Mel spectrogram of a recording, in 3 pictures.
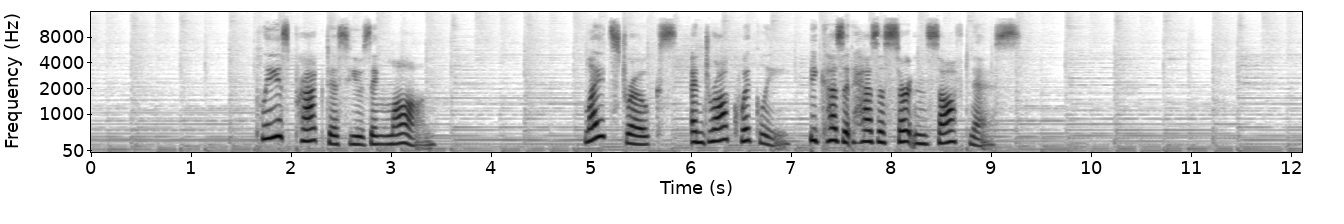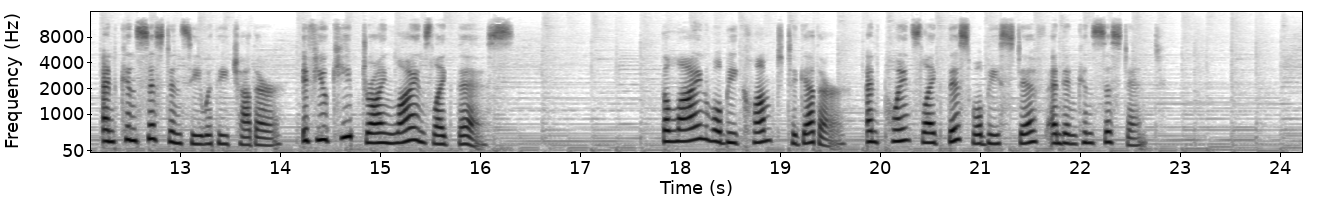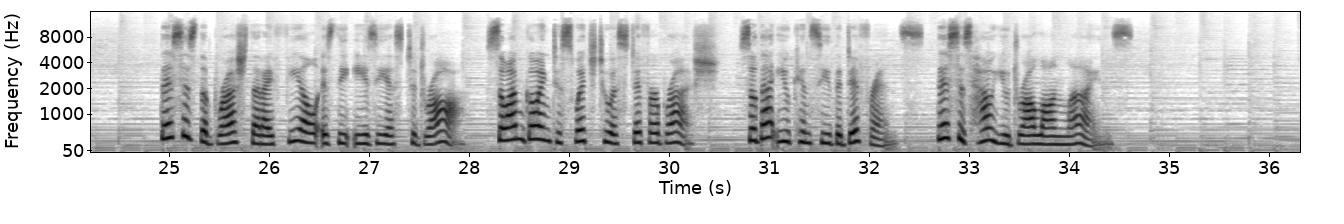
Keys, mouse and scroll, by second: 14.5 click, 29.0 click, 30.4 space, 30.5 click, 31.0 space, 32.2-36.3 drag.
